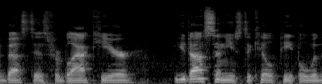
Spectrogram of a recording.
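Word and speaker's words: Yudasin: is for black here you Dawson used to kill people with this with wait you Dawson against like or you die zine if we want to pronounce it correctly Leonid used to like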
